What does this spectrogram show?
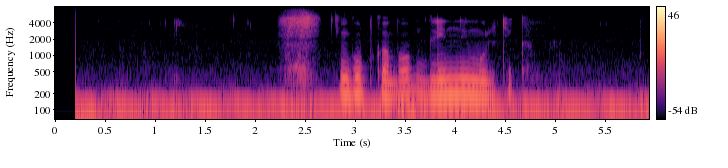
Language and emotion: Russian, neutral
